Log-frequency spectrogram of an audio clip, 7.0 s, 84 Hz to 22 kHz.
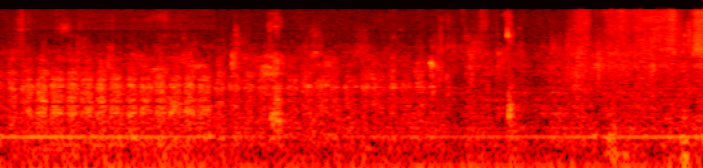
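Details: Doberman Pinscher during the 2021 birth of a puppy litter, quick huffing pants for about two seconds, then irregular breaths, small clicks and shuffling sounds, with a constant low mains-like hum.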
